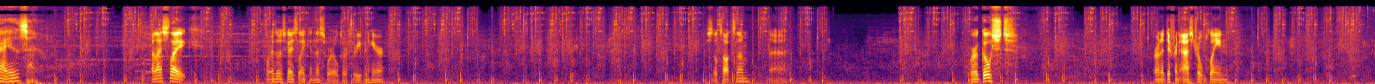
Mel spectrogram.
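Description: Footsteps run on a hard stone floor.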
